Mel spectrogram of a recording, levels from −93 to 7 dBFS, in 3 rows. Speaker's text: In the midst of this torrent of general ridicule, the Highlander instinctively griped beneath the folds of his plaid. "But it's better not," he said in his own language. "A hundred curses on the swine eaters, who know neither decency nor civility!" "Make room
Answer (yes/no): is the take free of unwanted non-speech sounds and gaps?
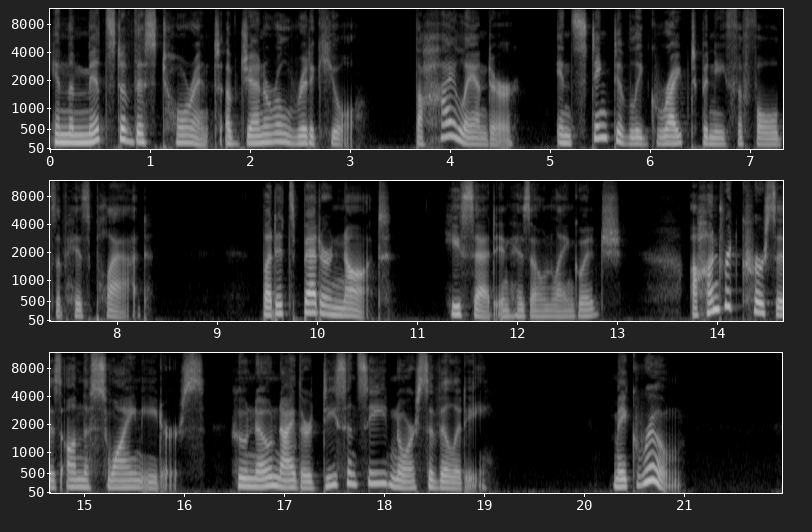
yes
